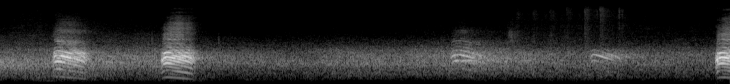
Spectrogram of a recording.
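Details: A Large-billed crow trading calls with distant crows on 2 September 2022; two loud close harsh caws, then fainter far-off caws answering a few seconds later, and another close caw at the end.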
